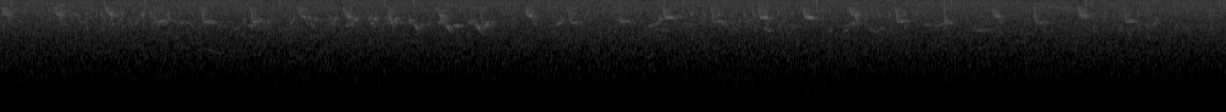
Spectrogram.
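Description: Faint birdsong: many short, high chirps and trills from small birds, over the steady hiss of a wildlife camera's microphone.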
